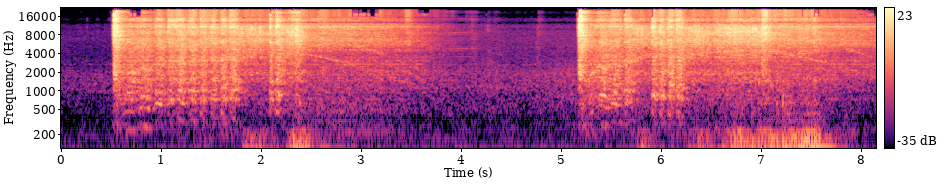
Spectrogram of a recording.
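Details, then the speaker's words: 1995 Mercedes W140 S500 after converting a dual fuel pump setup to a single pump: fires twice, each time catching cleanly and revving up before settling; runs smoothly with no misfire. "well guys she is running beautifully now"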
